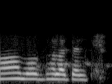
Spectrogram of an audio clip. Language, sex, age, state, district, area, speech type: Odia, female, 18-30, Odisha, Jagatsinghpur, rural, conversation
